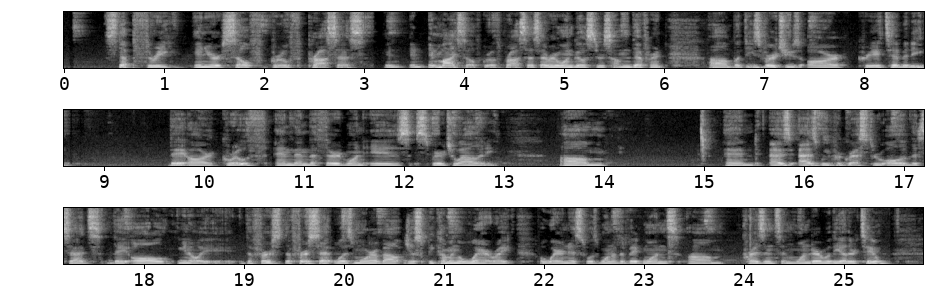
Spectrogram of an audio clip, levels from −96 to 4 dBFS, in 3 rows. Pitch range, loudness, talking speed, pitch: 95-115 Hz, -21 LUFS, 180 wpm, 100 Hz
